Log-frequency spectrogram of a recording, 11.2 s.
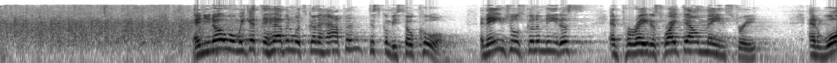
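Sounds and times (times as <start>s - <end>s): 
church congregation applauding during a sermon: 0.0s - 3.6s
speech: 2.6s - 10.2s, 10.8s - 11.1s.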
